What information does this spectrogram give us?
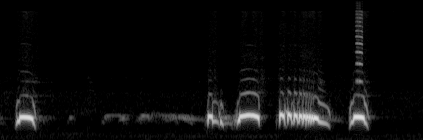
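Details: Female spotted dove coo used to stir males into calling during wind and rain. One short isolated coo, then a faster run of low, hollow, slightly descending notes ending in a clipped final coo.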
